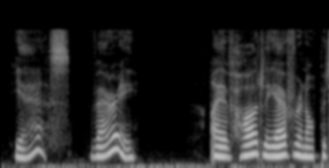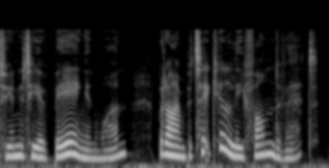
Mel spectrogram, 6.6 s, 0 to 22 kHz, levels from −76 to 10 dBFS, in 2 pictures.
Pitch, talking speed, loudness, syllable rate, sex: 210 Hz, 175 wpm, -17 LUFS, 6.0 syllables/s, female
